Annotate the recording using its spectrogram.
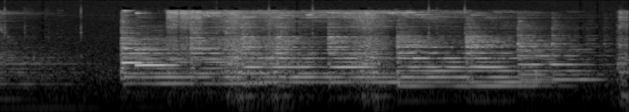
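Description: TV channel bumper jingle music. After a fading tail and about a second of quieter gap, bright music starts suddenly about a second in. It plays a run of held notes that change every half second or so, and drops away just before the end.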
